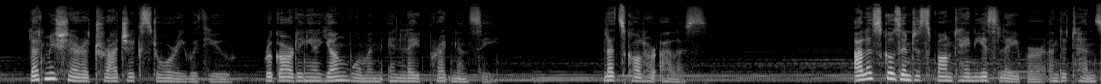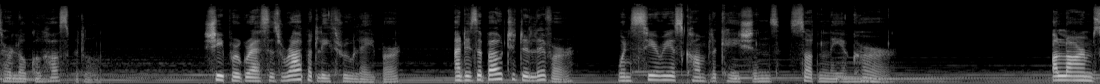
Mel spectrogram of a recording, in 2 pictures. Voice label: Narration Education southern Irish accent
